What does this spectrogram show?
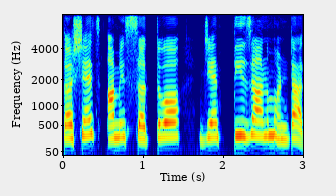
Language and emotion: Goan Konkani, neutral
